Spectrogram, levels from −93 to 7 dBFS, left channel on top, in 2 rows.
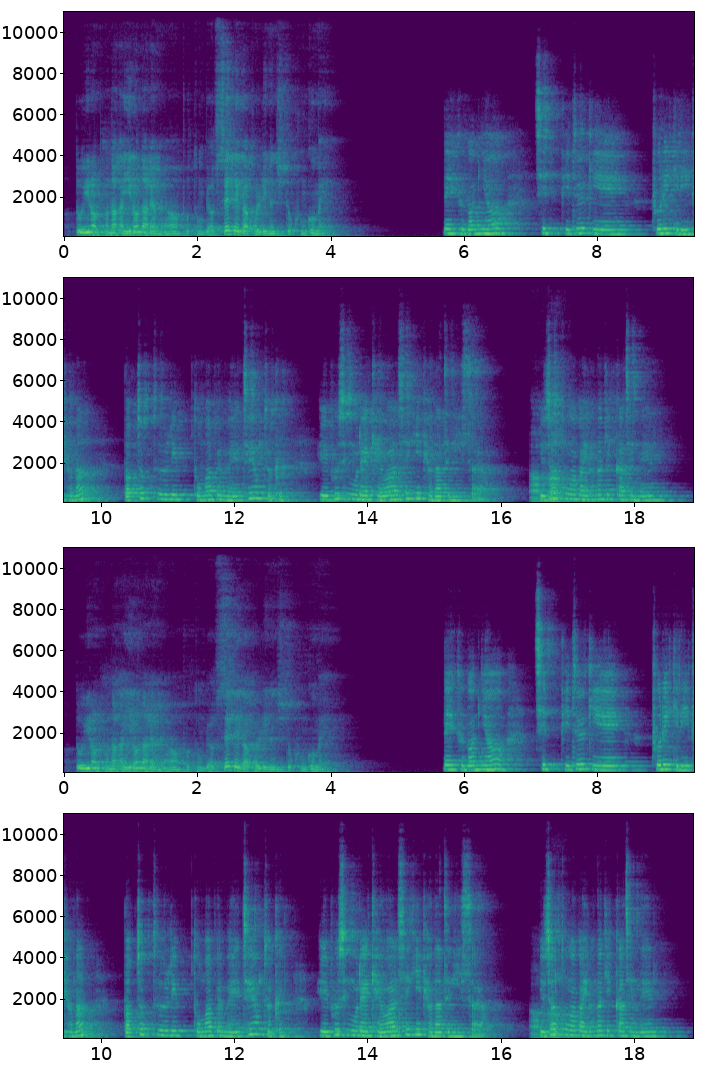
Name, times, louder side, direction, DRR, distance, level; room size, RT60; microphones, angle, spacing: voice 1, 0.2-4.0 16.4-17.0, left 2 dB, 55° left, 3 dB, 1.9 m, -25 dB
voice 2, 5.7-8.3 8.8-10.0 10.4-12.8 13.3-15.8 16.6-18.4, right 1 dB, 30° right, 4 dB, 3.2 m, -23 dB
25.5 x 21.0 x 5.1 m, 1.1 s
head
